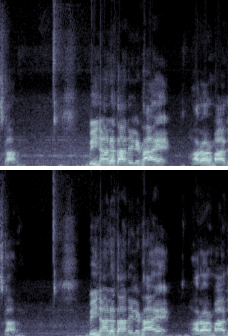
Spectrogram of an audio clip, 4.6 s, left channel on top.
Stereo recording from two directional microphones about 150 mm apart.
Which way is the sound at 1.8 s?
45° right (ahead or behind).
